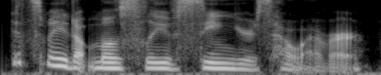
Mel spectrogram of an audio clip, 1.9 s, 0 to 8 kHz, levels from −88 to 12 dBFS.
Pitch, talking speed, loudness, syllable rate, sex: 180 Hz, 220 wpm, -16 LUFS, 6.3 syllables/s, female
